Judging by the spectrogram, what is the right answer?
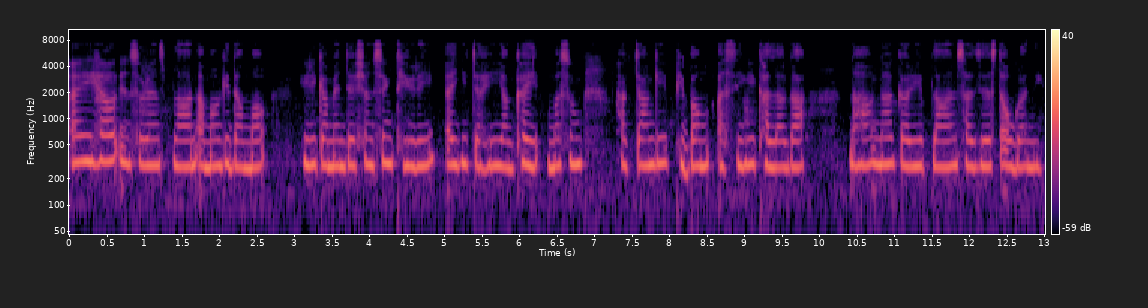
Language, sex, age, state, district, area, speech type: Manipuri, female, 18-30, Manipur, Senapati, urban, read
